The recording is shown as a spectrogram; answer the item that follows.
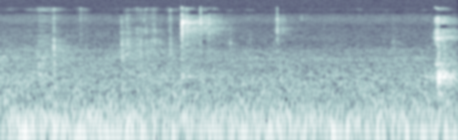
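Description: A few faint, light clicks and taps of small objects being handled, spread unevenly, over a low steady hum.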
